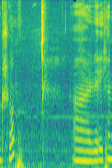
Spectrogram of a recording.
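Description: A woman talking, with a short pause in the middle in which a single sharp click is heard.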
